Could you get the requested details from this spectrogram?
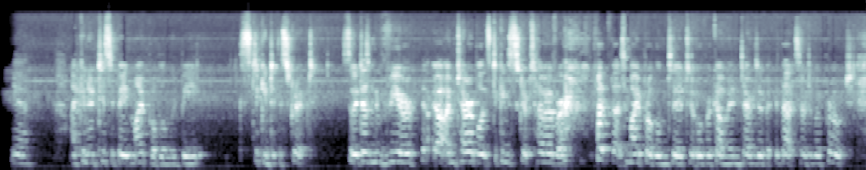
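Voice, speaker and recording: Over noticeable background noise and audible room echo, a woman talks at a fairly quick pace with monotone, flat intonation. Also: medium pitch for a woman. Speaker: session chair. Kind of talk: conference Q&A discussion.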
